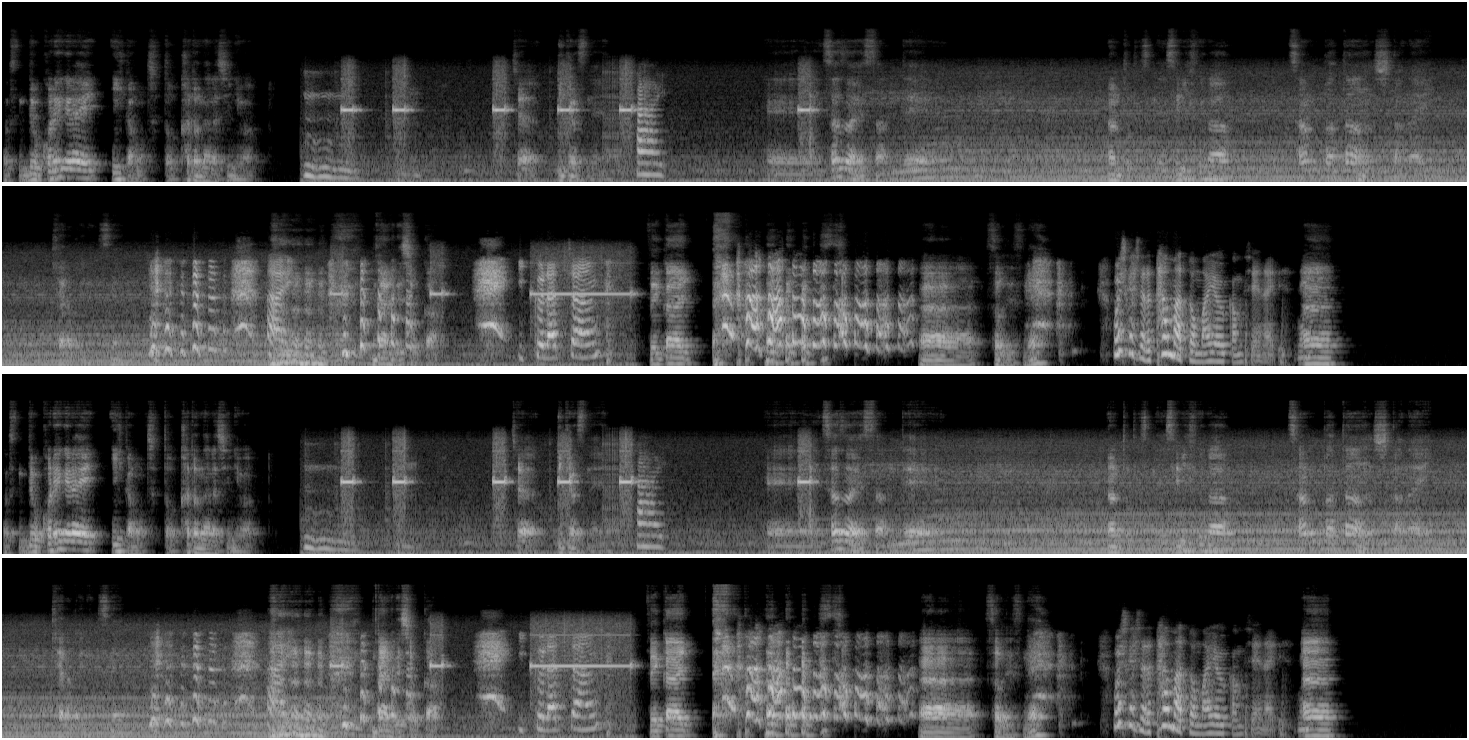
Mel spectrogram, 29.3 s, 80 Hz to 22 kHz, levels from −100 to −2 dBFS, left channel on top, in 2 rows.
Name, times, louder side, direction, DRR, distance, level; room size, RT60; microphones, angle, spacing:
voice 1, 0.0-2.5 3.9-4.2 5.1-6.1 7.6-9.4 11.0-12.3 12.9-14.3 15.1-15.9 17.3-19.0 21.1-22.0 22.3-22.7 23.8-25.1 27.6-27.9, right 3 dB, 60° right, 3.9 m, -37 dB
voice 2, 3.0-3.6 6.3-6.6 9.7-9.9 16.1-17.6 19.4-19.7 20.0-20.8 21.8-23.8 24.9-25.1 25.6-27.7, left 3 dB, 40° left, 1.8 m, -32 dB
Microwave oven, 3.0-21.0, right 3 dB, 20° right, 0.9 m, -40 dB
6.0 x 5.9 x 7.2 m
head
